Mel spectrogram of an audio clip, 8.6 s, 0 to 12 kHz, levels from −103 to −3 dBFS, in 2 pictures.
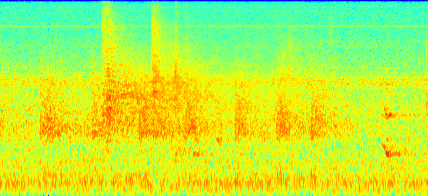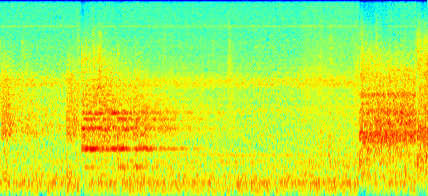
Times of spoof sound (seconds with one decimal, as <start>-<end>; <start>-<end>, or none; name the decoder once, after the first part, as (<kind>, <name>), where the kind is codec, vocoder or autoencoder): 1.3-3.0 (vocoder, Vocos); 5.7-6.7; 7.3-7.9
